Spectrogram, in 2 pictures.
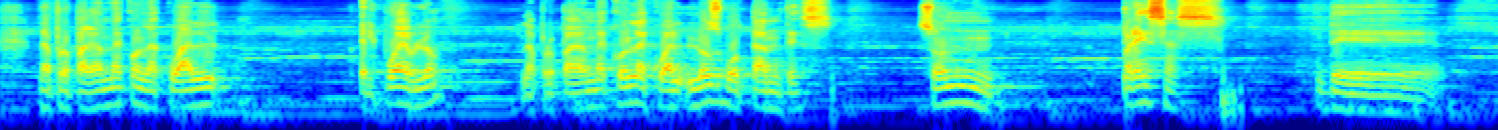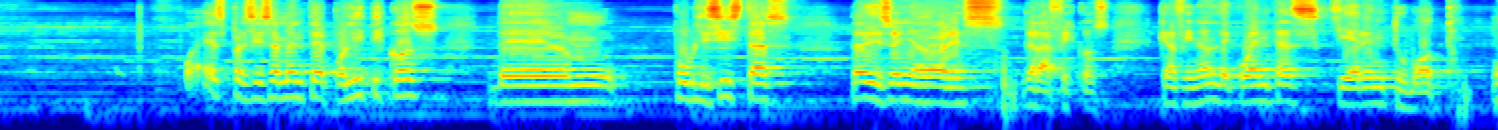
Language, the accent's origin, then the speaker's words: Spanish; Mexico; Lo digo con mucha pena, porque soy mexicano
